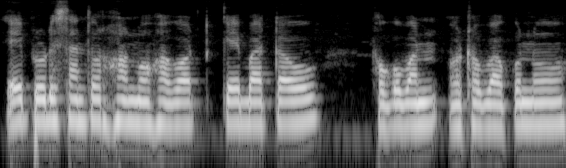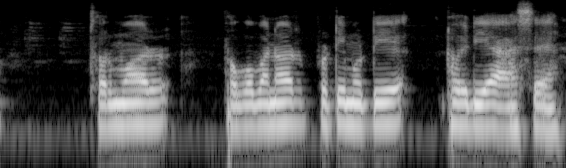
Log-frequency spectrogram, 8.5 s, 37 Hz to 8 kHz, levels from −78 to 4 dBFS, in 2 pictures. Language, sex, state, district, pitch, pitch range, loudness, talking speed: Assamese, male, Assam, Sonitpur, 145 Hz, 140-155 Hz, -14 LUFS, 100 wpm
